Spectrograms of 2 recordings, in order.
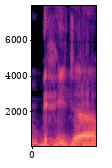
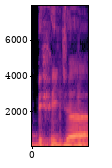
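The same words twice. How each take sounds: The two takes are said the same way.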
